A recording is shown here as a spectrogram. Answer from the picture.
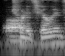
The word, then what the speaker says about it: Trinitarian: My uncle was had baptized me in Trinitine. I'm saying it wrong. – Trinitarian formula.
